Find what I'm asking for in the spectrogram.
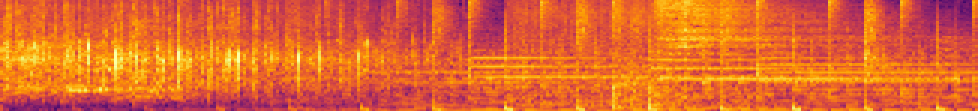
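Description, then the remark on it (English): A theatre audience at the Duchess Theatre applauds after an interview with Jake Berry, in a loud, sustained wash of dense overlapping claps, holding steady for several seconds with a few sharper claps standing out and no one speaking. “But ladies and gentlemen, a round of applause to everyone at the Duchess Theatre and Avalon for making tonight possible.”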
